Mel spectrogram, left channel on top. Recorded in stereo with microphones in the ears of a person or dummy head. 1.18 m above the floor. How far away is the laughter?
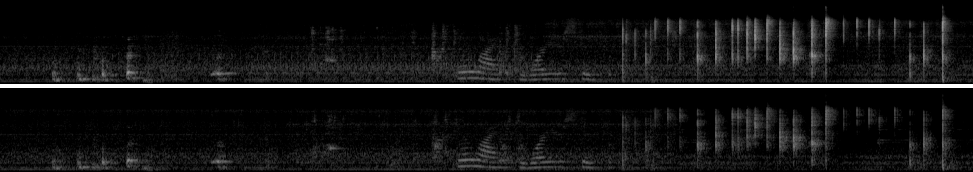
About 0.9 m.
